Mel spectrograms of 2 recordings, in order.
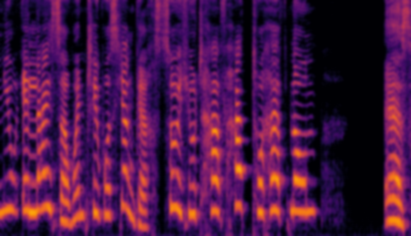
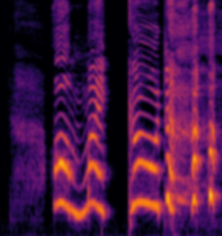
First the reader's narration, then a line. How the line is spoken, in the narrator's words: Anathema laughed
